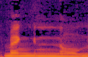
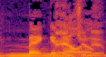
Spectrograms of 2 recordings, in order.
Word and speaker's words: Manganiello: Manganiello. – I don't know how to say his name. I never have. Manganiello? – Manganiello.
